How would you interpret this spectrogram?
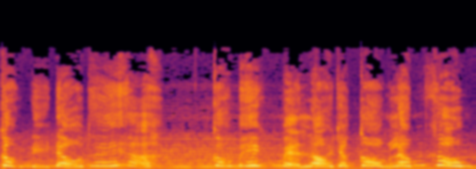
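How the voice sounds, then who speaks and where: Very high, distraught mother. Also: measured pace. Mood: anxious. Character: distraught, careworn mother, scolding and anxious. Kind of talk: cartoon voice acting. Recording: music bed behind the voice.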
